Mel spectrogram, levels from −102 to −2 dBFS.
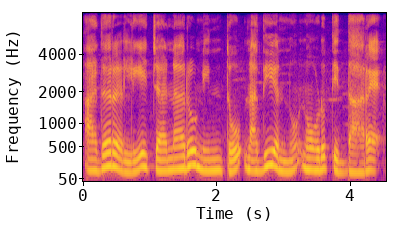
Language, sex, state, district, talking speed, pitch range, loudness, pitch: Kannada, female, Karnataka, Bangalore, 65 wpm, 145-180 Hz, -15 LUFS, 155 Hz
